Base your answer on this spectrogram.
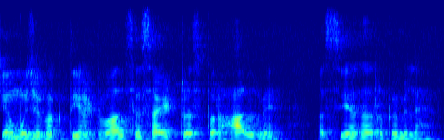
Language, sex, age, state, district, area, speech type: Hindi, male, 18-30, Madhya Pradesh, Bhopal, urban, read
